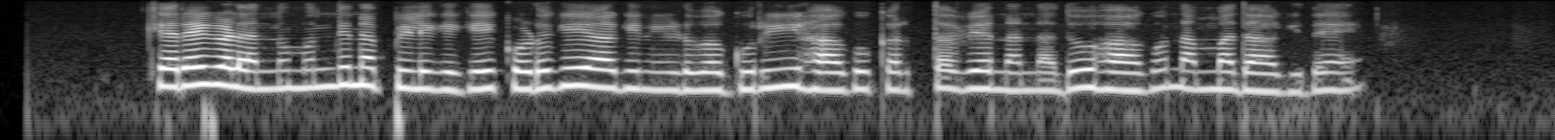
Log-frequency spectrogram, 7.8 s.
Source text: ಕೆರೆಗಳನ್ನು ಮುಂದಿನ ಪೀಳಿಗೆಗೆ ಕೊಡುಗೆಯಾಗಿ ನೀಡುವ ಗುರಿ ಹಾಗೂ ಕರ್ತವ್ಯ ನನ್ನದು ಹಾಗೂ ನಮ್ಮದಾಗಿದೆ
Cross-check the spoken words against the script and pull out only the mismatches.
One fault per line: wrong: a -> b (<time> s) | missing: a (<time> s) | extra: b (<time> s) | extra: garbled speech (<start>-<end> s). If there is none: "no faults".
no faults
